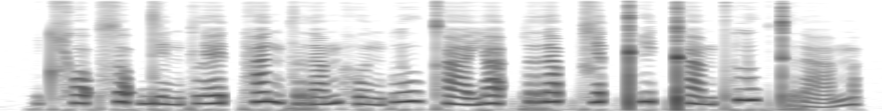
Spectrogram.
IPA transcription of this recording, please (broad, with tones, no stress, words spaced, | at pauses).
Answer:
t͡ɕʰɔ˦˥ʔsɔ˥˩ʔde˧nklɛː˦˥t̚ ha˥˩nkra˦˥mho˧n pluː˥˩kʰaː˧ ja˦˥ʔpra˥˩p̚ t͡ɕa˦˥t̚kʰiː˦˥t̚kʰa˧mpʰlu˥˩k̚ tra˩˦m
